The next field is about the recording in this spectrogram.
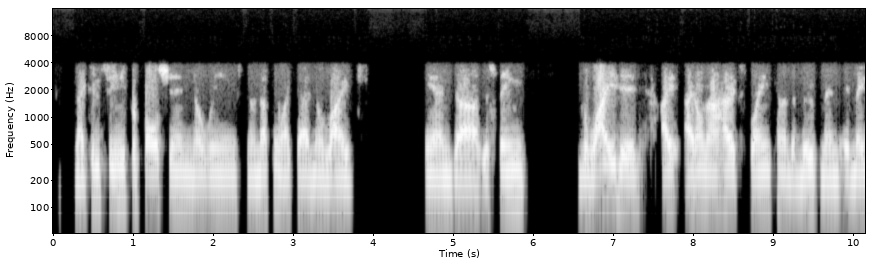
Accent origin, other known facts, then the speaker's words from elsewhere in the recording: Texas, United States; I grew up in Texas all my life. I live in the Dallas area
